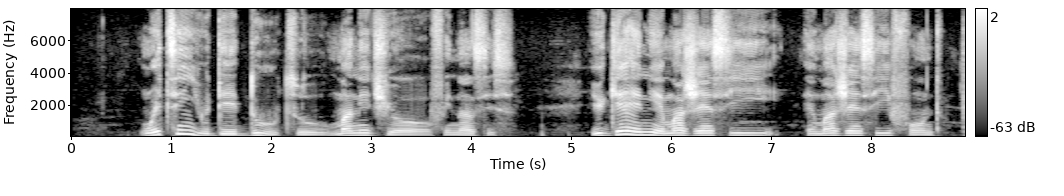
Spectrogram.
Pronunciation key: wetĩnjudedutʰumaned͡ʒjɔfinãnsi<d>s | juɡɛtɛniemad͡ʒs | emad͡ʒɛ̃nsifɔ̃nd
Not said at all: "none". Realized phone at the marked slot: none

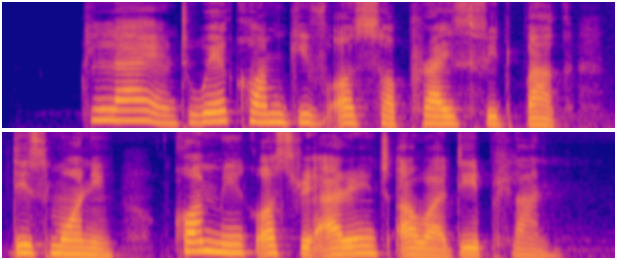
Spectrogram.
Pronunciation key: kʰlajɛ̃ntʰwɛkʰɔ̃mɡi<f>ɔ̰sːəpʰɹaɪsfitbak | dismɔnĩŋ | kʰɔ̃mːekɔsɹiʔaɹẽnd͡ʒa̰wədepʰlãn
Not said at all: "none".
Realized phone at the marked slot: v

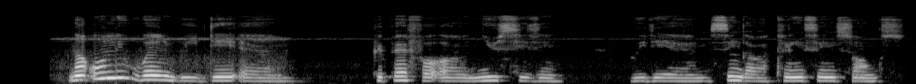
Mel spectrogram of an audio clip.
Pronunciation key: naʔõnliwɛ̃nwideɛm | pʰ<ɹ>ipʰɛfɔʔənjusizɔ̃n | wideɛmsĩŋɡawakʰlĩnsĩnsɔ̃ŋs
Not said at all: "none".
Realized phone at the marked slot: ɹ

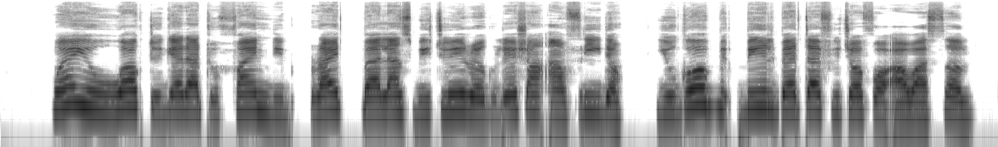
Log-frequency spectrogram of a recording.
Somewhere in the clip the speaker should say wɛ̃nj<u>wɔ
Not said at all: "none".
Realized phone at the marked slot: u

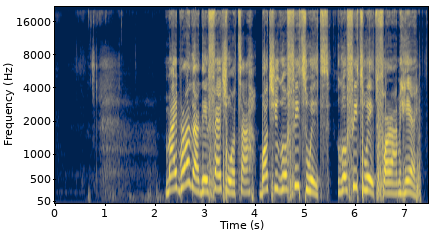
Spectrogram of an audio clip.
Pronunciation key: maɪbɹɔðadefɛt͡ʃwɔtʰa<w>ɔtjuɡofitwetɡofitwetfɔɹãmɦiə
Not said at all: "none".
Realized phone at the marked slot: b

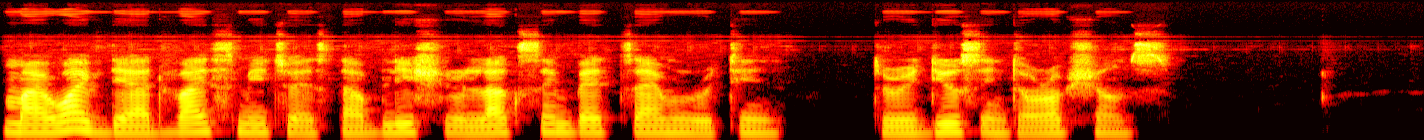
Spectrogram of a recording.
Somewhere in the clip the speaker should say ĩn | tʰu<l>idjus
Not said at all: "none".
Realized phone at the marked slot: ɹ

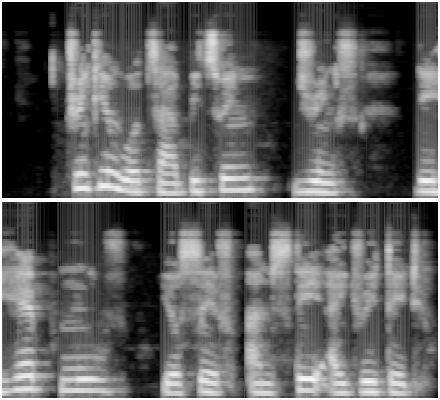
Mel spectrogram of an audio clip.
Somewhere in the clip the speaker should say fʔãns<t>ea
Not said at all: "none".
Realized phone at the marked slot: t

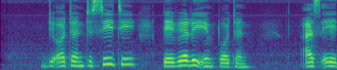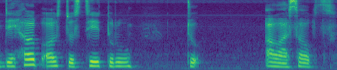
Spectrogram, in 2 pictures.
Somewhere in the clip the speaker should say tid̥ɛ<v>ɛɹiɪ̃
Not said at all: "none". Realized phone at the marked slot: v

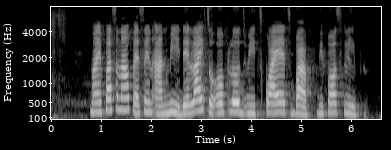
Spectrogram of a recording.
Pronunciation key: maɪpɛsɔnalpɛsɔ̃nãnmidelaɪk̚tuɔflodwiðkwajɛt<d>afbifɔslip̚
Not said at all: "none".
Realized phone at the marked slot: b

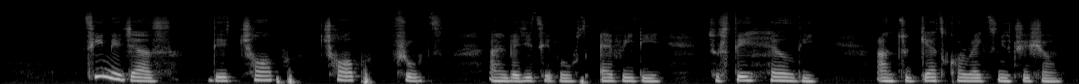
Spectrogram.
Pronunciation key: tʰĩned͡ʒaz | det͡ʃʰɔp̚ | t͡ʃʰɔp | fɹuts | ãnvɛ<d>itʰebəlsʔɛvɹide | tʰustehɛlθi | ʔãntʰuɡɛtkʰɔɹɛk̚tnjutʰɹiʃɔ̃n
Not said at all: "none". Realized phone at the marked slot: d͡ʒ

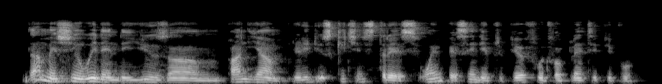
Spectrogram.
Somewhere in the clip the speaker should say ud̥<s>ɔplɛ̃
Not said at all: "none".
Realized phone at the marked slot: f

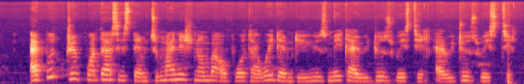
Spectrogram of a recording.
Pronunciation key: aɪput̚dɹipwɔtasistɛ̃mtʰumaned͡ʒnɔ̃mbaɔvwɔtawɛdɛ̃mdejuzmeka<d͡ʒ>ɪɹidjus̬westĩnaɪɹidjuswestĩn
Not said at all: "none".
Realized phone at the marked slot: none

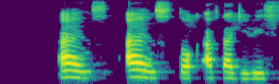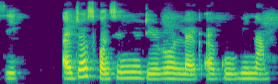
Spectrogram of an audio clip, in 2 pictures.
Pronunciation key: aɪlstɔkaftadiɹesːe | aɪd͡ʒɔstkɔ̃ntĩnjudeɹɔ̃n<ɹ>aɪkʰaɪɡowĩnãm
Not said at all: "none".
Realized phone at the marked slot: l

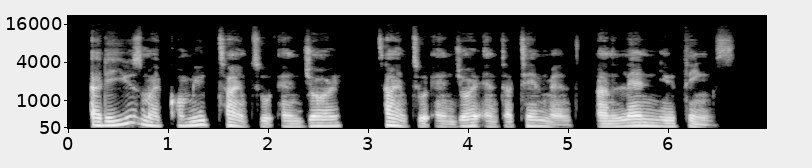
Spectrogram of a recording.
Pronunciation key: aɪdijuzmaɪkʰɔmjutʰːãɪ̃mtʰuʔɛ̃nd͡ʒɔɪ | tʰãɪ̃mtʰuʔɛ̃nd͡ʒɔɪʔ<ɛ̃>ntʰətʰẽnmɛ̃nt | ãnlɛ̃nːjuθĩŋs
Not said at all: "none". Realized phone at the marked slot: ɛ̃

